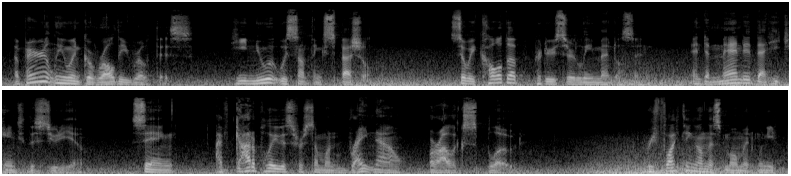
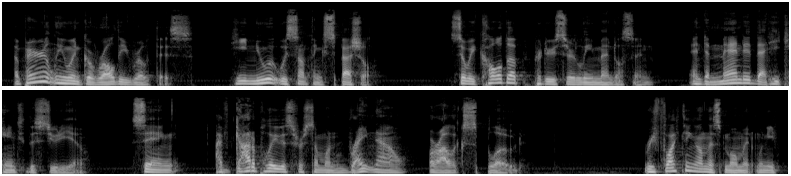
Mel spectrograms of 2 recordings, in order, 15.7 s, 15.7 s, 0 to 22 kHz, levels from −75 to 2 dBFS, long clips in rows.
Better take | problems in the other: second | wind noise on the microphone; occasional gusts; 15 dB below the speech

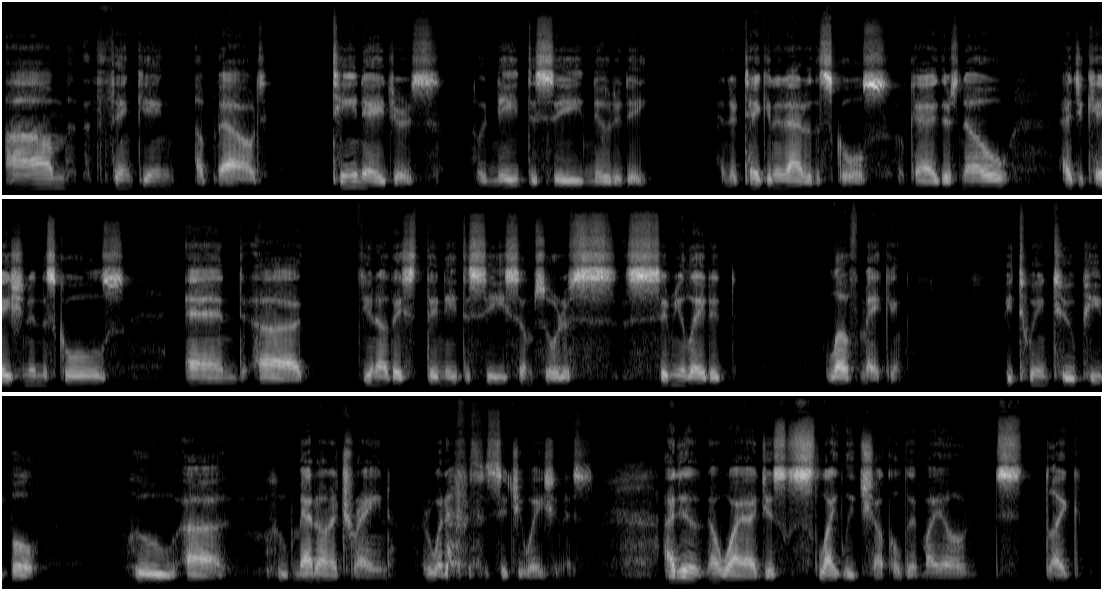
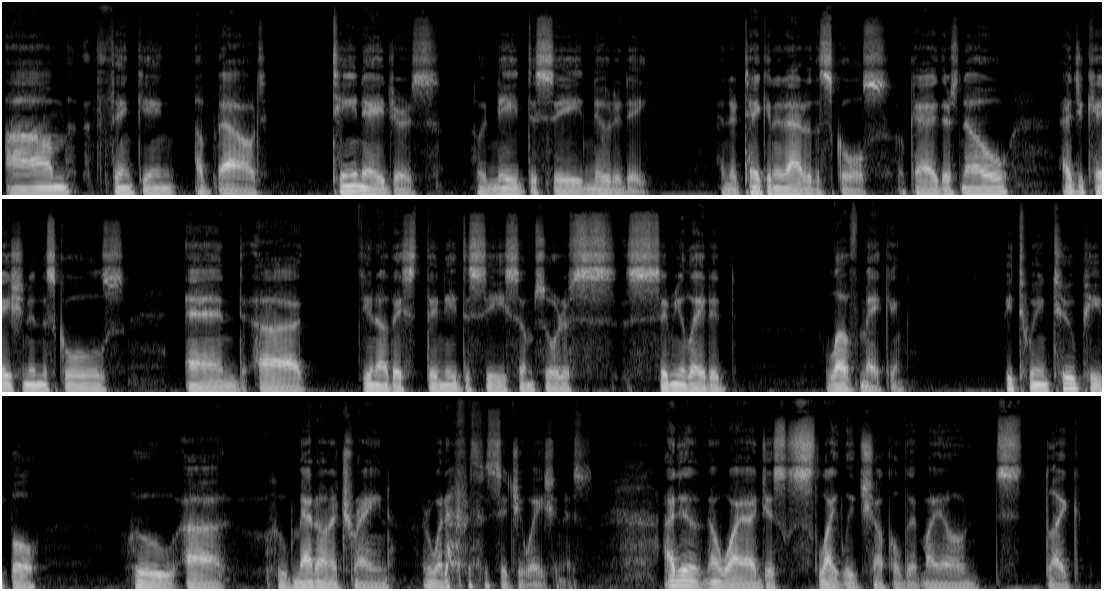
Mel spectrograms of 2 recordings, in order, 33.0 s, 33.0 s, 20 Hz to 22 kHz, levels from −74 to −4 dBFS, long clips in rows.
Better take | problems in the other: second | thin; very; fading below 350 Hz

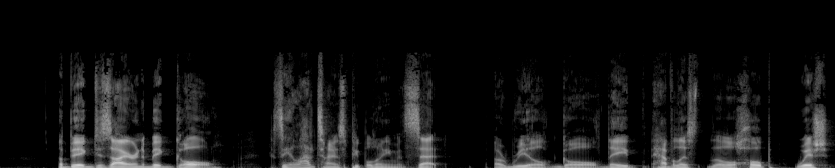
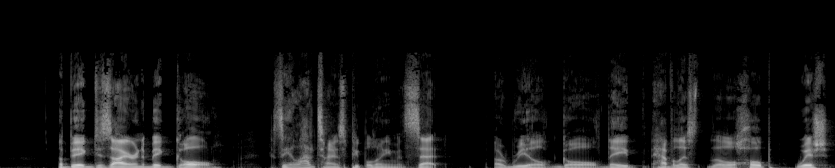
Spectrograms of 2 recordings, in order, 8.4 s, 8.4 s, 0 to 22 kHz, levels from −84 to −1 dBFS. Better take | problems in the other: neither | none

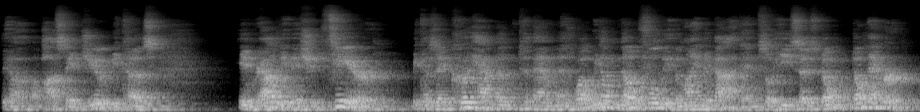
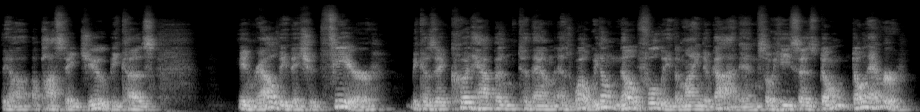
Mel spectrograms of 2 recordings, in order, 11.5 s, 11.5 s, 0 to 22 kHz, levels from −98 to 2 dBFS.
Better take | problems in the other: second | room echo; strong; dies away in 0.8 s; slight in the second // off-mic speech; far; far in the second

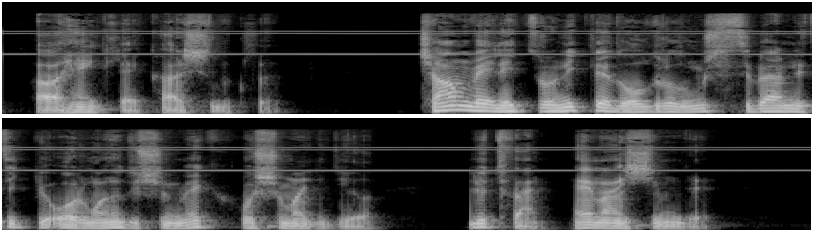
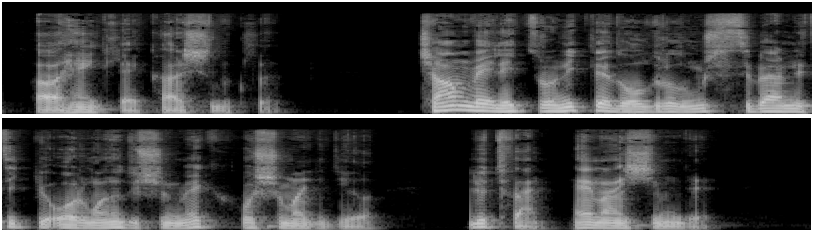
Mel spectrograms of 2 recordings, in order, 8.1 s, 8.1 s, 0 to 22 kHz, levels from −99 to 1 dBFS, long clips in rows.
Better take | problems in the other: second | high-pitched whine; noticeable; throughout; 3 kHz, 15 dB below the speech

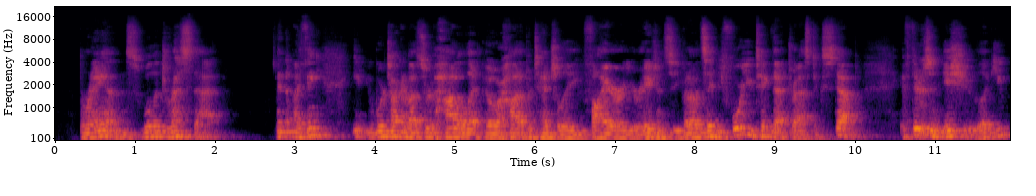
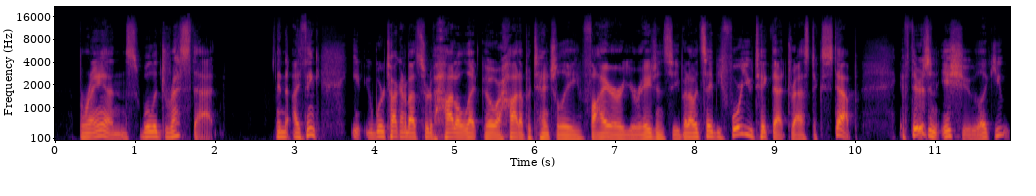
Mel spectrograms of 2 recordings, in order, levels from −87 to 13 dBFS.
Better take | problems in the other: second | off-mic speech; far // room echo; slight; dies away in 0.5 s

